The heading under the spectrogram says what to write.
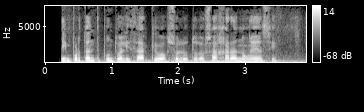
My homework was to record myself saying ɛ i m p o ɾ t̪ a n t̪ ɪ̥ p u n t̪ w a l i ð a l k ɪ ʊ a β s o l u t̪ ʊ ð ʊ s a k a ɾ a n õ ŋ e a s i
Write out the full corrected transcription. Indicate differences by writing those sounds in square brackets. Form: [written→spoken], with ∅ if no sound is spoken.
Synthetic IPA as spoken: ɛ i m p o ɾ t̪ a n t̪ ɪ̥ p u n t̪ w a l i [ð→θ] a [l→ɾ] k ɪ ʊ a β s o l u t̪ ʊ ð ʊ s a [k→x] a ɾ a n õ ŋ [e→ɛ] a s i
